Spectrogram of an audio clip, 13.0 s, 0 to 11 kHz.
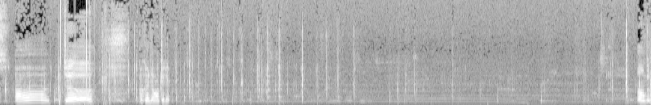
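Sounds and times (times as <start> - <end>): faint steady hum: 0.0 - 13.0
game controller buttons clicking: 1.2 - 7.2.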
